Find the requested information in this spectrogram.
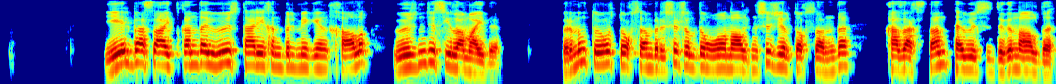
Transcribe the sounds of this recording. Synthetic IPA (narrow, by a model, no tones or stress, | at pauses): je̞lbɑsəɑjt̪qɑnd̪ɑjwɵzt̪ʰɑɾijχənbɪlme̞ɡʲe̞nχɑlˠəq | wɵzɪnd̪e̞səjlˠɑmɑjd̪ə | b̥ɪɾməɴt̪ʰo̞ʁəzt̪ʰo̞qsɑnbɪɾɪnʃɪʒəlˠd̪əɴwo̞nɑlˠt̪ənʃəʒe̞lt̪ʰo̞qsɑnnd̪ɑ | qʰɑzɑqst̪ɑnt̪ʰæwe̞lsɪzd̪ɪɡʲɪnɑlˠd̪ə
